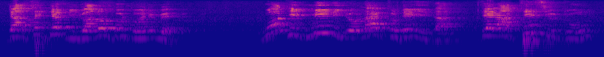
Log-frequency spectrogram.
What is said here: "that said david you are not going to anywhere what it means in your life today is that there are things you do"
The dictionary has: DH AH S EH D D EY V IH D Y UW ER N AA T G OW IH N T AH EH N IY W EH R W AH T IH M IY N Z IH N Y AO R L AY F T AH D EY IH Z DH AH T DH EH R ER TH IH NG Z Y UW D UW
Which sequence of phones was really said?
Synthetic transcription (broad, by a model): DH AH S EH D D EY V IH Y UW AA N AA T G OW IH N T AH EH N IY W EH W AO T IH M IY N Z IH N Y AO L AY F T AH D EY IH Z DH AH T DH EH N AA T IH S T Y UW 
